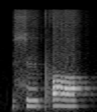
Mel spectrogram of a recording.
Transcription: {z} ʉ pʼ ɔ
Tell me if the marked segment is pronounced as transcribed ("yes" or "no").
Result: no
